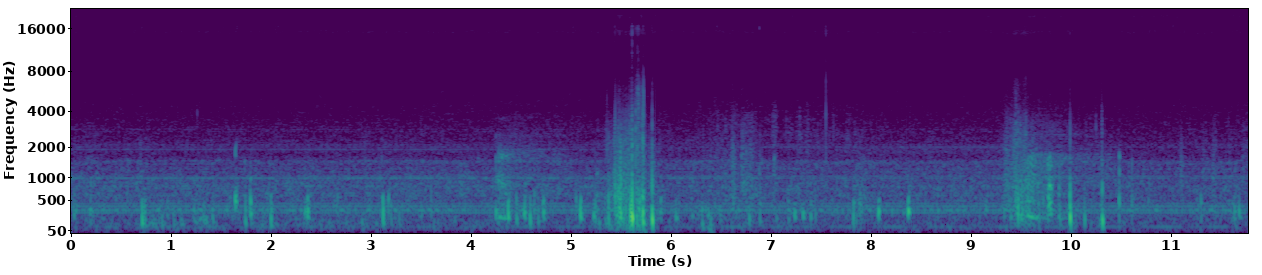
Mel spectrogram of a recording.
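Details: Irregular gurgles, squeaks and rumbling surges from the gut, with moaning, after drinking milk and prune juice in a person with IBS; active bowel sounds, stomach growling.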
